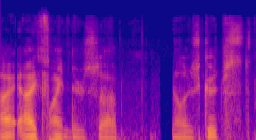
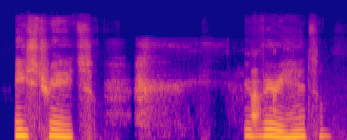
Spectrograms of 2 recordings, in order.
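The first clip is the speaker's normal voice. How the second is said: shrill, very loud, high put-on female voice; 13 semitones higher, 10 dB louder than usual. Speaker pretends to be a woman, in a fake woman's voice. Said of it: "Like I fake I'm a woman".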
